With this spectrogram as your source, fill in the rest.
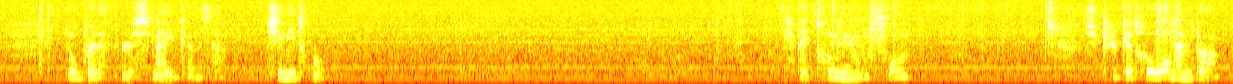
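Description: A woman talks calmly and close by, with pauses.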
